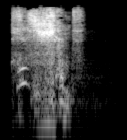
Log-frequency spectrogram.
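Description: A voice imitates a giant's creaky old bed as he falls into it: one short, breathy, groaning burst, fairly loud, that fades out quickly. There is no other talk.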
